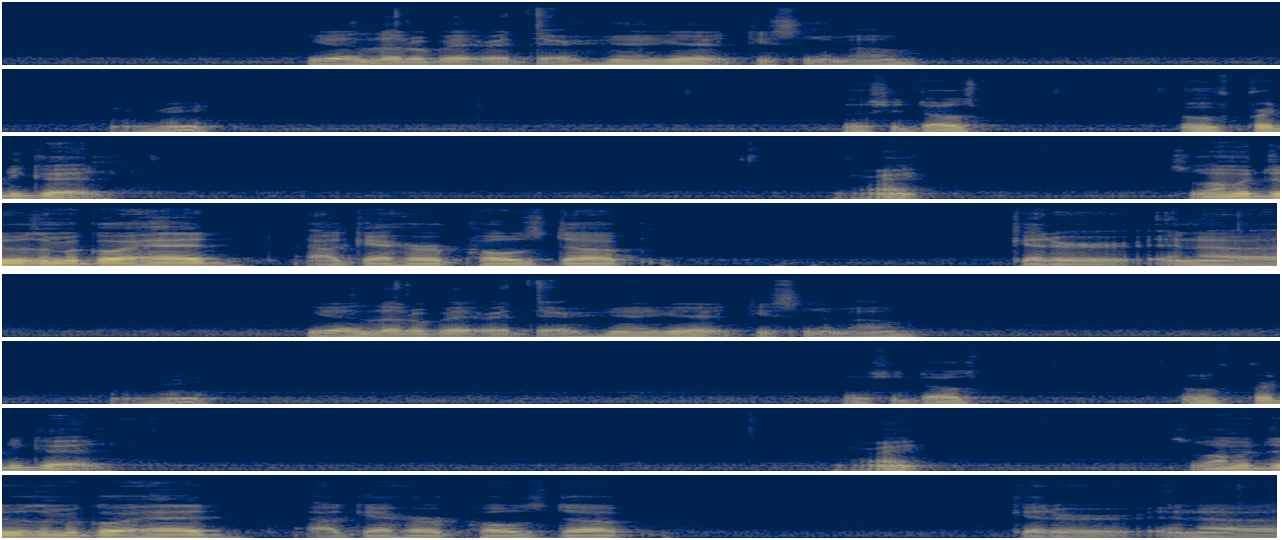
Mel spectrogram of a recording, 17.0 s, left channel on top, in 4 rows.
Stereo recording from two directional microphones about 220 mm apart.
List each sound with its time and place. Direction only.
1.0 s speech: centre (ahead or behind)
7.1 s speech: 25° left (ahead or behind)
11.2 s speech: centre (ahead or behind)
12.4 s speech: 25° left (ahead or behind)
16.1 s speech: 25° left (ahead or behind)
